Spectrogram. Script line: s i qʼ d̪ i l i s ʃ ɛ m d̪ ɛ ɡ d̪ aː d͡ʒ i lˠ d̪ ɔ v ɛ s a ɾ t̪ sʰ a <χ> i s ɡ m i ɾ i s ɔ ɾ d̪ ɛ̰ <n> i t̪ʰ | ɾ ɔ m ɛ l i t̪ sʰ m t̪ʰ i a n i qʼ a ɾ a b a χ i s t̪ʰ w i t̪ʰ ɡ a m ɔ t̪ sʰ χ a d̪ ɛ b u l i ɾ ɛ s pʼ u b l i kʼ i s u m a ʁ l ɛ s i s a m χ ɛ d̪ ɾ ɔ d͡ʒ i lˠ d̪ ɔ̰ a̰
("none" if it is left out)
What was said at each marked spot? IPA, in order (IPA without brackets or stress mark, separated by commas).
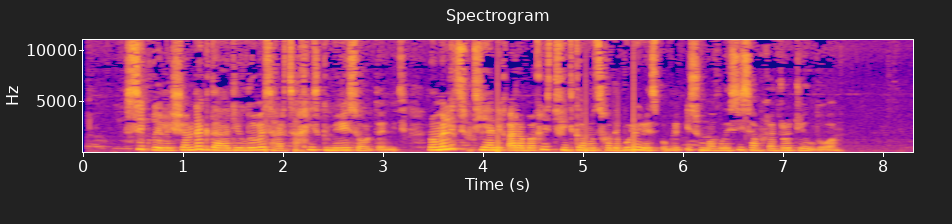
χ, n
